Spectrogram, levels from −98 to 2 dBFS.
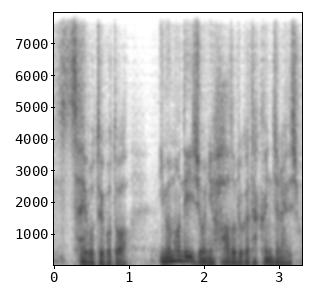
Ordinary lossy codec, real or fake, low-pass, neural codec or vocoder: none; fake; none; codec, 16 kHz, about 1 kbps, DyCAST, with the encoder's durations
